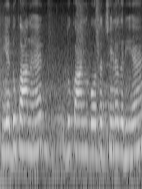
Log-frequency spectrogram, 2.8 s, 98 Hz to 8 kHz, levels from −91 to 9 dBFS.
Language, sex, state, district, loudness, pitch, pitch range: Hindi, female, Haryana, Jhajjar, -16 LUFS, 235 Hz, 235-245 Hz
